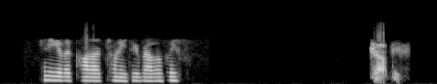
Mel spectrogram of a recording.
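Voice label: Phoenix police department, scanner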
